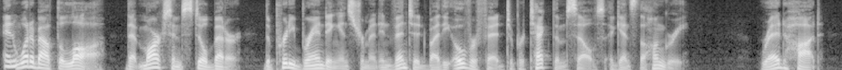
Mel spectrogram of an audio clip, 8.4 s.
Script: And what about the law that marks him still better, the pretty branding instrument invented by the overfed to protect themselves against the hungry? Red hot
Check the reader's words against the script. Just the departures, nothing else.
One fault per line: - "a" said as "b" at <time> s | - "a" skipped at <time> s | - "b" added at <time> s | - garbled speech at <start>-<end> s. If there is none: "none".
none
